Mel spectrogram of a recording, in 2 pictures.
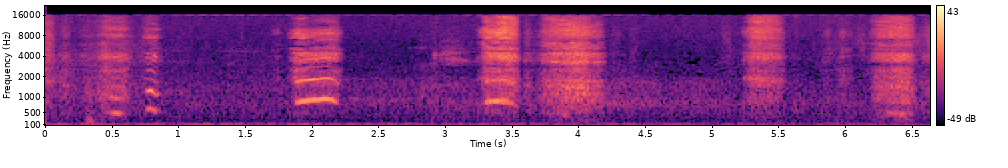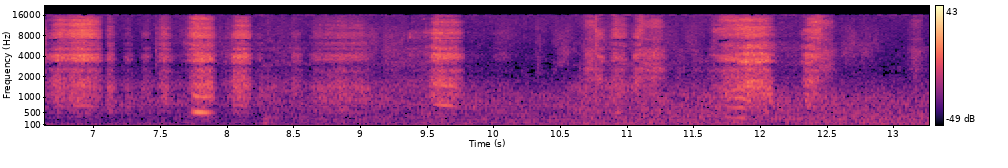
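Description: A young woman sobs and whimpers close by.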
